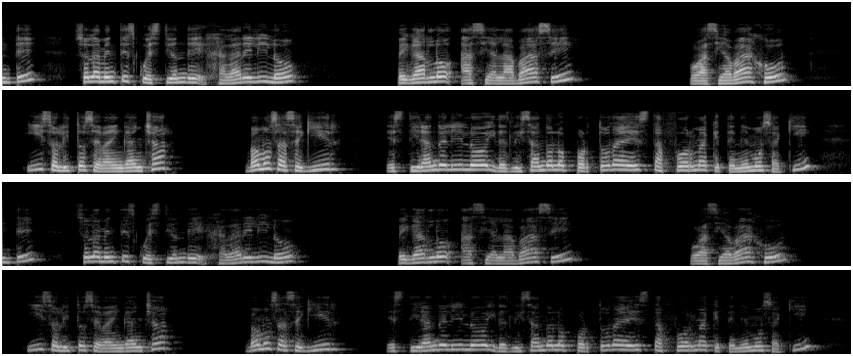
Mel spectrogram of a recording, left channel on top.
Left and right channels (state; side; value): quieter; right; 5.9 dB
